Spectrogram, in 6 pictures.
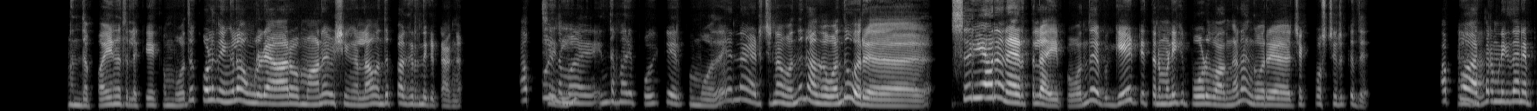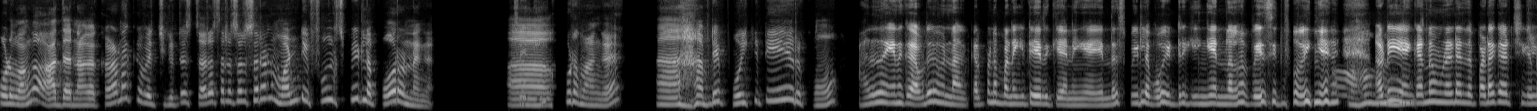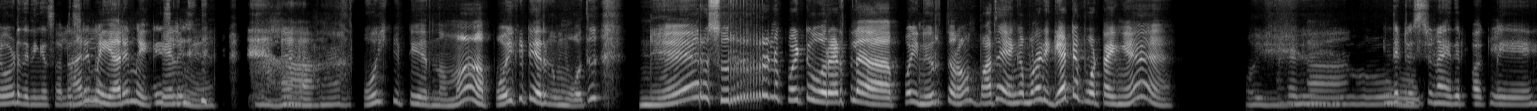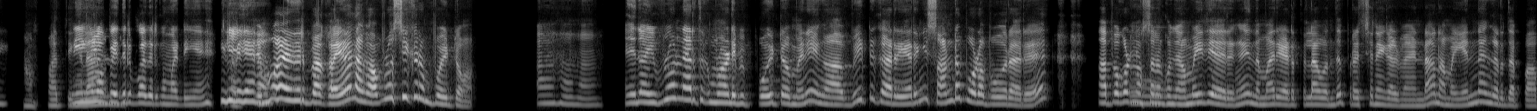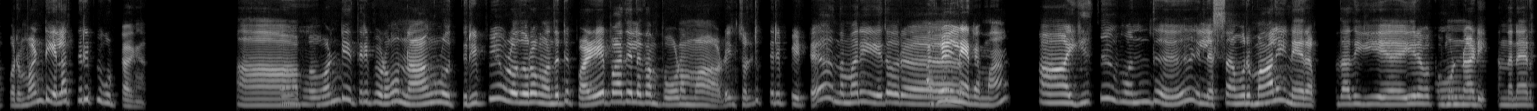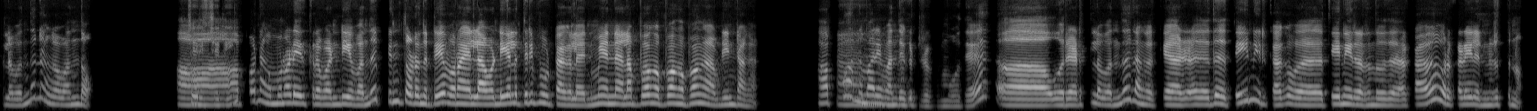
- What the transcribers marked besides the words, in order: laughing while speaking: "என்னலாம் பேசிட்டு போவீங்க?"; laughing while speaking: "சொல்லுங்க. அஹஹ"; drawn out: "ஐயயோ!"; laughing while speaking: "இல்லையா?"
- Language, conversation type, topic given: Tamil, podcast, ஒரு மறக்கமுடியாத பயணம் பற்றி சொல்லுங்க, அதிலிருந்து என்ன கற்றீங்க?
